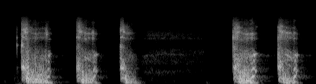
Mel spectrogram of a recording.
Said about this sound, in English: When the model is fed the cough of a COVID-positive individual who is exhibiting symptoms,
